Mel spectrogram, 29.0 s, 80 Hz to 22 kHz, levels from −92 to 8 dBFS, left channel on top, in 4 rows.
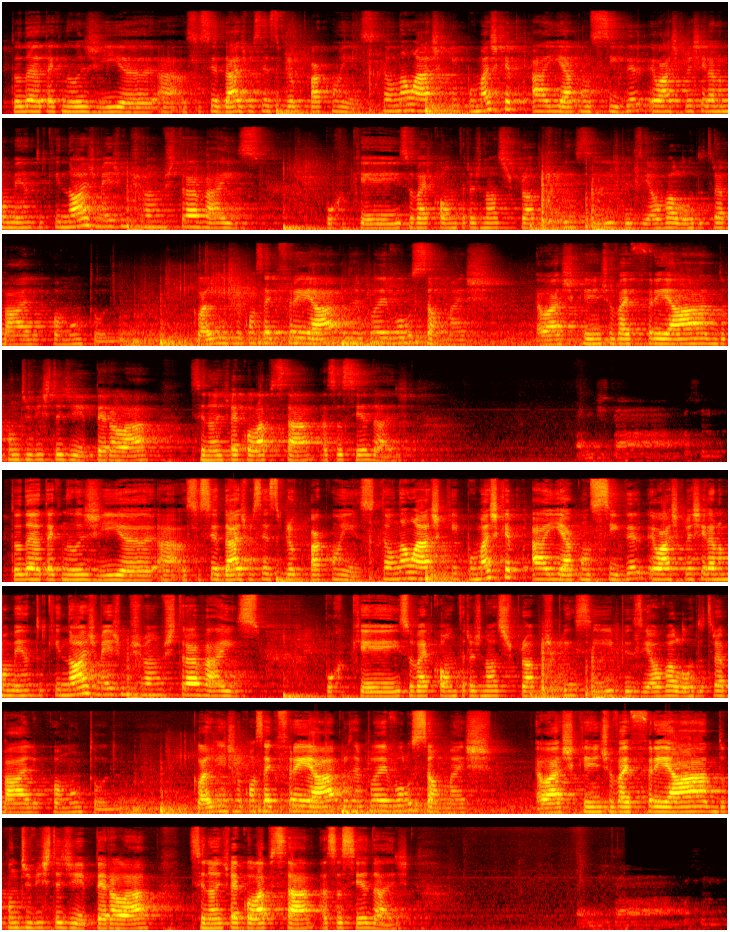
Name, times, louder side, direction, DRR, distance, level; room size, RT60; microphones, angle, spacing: voice 1, 0.0-9.8 10.5-15.7 16.4-19.4 19.9-23.3 23.7-25.8, right 5 dB, 75° right, 1.3 m, -24 dB
sound 1, 1.9-19.5, equal, ahead, 4.5 m, -37 dB
sound 2, 15.7-22.2, left 1 dB, 50° left, 2.8 m, -38 dB
voice 2, 16.9-17.2 19.9-20.6 27.5-28.9, left 1 dB, 70° left, 5.3 m, -46 dB
29.5 x 12.5 x 9.1 m
head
